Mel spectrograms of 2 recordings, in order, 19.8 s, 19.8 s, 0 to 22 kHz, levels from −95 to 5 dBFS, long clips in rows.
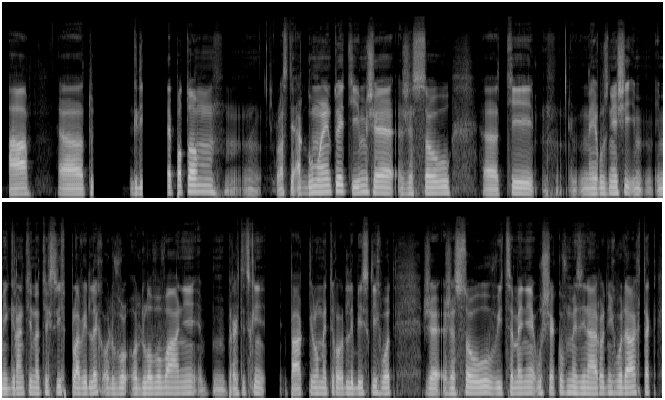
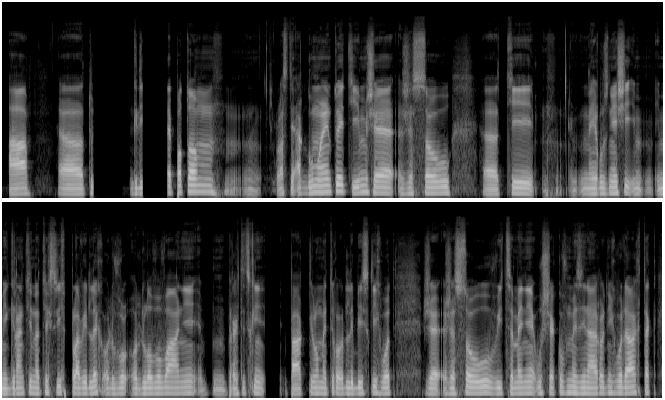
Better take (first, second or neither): neither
